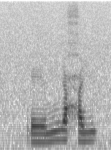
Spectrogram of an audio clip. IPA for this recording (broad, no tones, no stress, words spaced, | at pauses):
ɾe miħi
